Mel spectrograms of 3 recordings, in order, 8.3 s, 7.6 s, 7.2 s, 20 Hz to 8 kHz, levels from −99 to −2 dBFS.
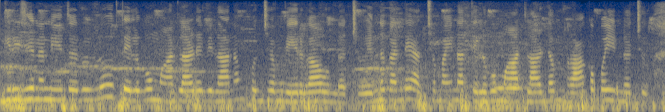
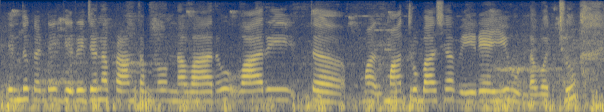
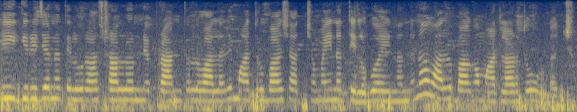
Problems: constant background noise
